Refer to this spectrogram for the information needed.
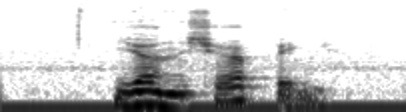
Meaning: Jönköping
- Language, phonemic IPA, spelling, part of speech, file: Swedish, /ˈjœnˌɕøːpɪŋ/, Jönköping, proper noun, Sv-Jönköping.ogg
